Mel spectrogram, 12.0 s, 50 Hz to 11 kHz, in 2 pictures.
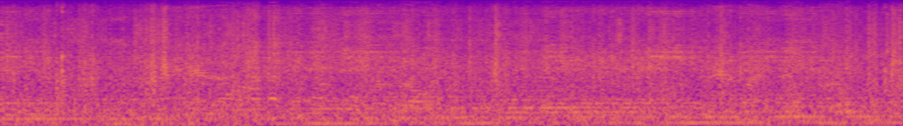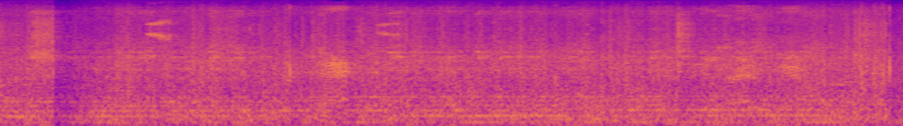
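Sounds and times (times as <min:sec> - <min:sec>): electric tram hum: 0:00.0 - 0:12.0
wheel-on-rail noise: 0:00.0 - 0:12.0.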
